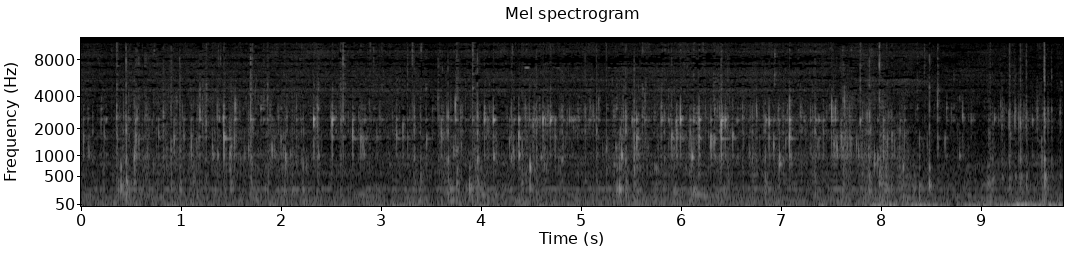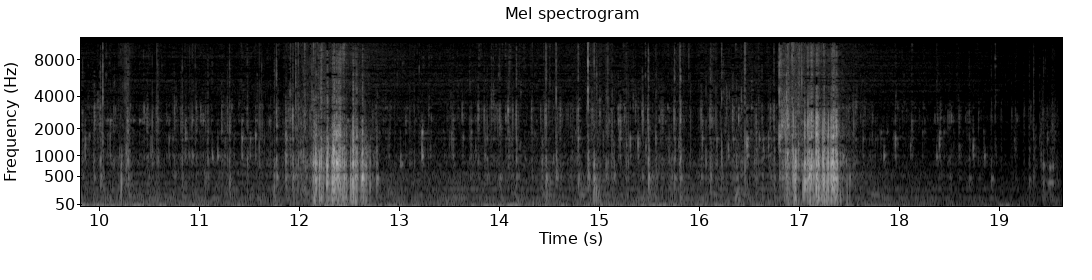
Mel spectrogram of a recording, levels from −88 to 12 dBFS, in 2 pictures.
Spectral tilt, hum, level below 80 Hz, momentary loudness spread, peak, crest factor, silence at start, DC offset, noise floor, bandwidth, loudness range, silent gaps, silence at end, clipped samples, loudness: -3.5 dB/octave; none; -56 dBFS; 21 LU; -6 dBFS; 32 dB; 0 s; under 0.1%; -59 dBFS; 11.5 kHz; 13 LU; none; 0.05 s; under 0.1%; -36 LUFS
